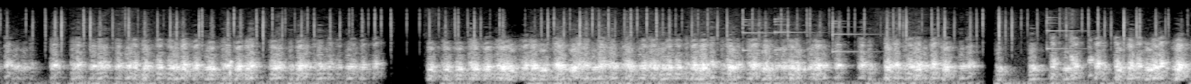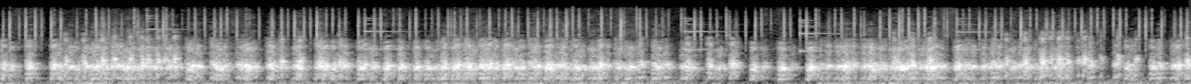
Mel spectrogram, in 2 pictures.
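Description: Many game chickens cluck in a dense, continuous chorus.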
